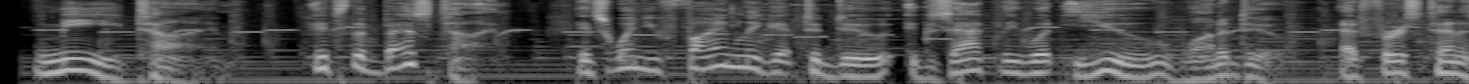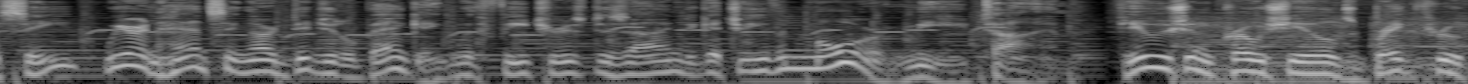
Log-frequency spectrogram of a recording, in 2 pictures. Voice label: ENG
